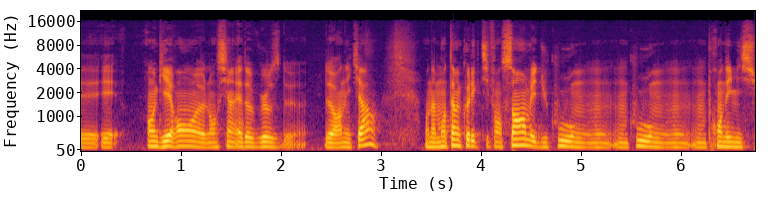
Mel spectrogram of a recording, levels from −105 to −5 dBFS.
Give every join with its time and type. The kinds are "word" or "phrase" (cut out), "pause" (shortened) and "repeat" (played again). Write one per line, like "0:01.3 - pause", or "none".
0:02.0 - word
0:05.5 - repeat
